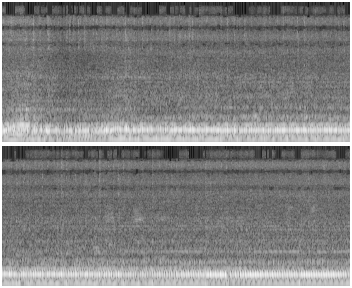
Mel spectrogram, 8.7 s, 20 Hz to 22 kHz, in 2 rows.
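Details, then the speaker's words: Big-turbo Honda F20B EG hatch freshly started after new TPS calibrated, throttle body and intercooler pipe refitted; steady even drone with firm low hum held up in revs, no knocks or misses; sounds good, normal running. "You've seen the hatches running, sounds good."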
